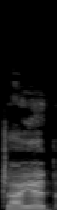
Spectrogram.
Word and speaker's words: Jayed: Jayed. It's Jhyehd. So Jayed. I think it's that.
